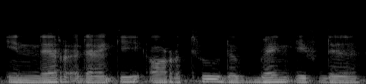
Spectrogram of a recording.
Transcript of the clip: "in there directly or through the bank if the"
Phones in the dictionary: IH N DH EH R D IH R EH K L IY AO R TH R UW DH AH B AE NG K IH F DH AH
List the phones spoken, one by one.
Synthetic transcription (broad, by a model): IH N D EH R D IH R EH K IY AO R T R UW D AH B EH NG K IH F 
